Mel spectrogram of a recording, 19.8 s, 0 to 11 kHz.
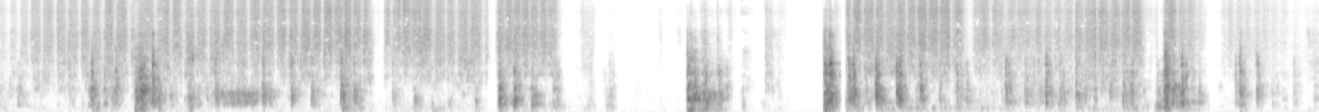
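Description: Sandpaper rubbed by hand over the primer-coated steel fuel tank of a Honda CG125, in quick back-and-forth strokes. The strokes come in several spells with short pauses between them.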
